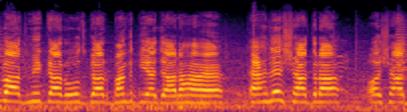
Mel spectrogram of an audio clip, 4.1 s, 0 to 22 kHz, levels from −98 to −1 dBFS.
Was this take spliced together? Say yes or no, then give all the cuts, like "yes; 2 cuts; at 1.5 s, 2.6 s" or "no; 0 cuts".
no; 0 cuts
